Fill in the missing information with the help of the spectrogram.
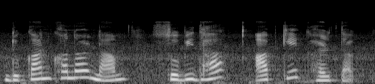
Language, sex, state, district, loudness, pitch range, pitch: Assamese, female, Assam, Kamrup Metropolitan, -16 LUFS, 220-295 Hz, 240 Hz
